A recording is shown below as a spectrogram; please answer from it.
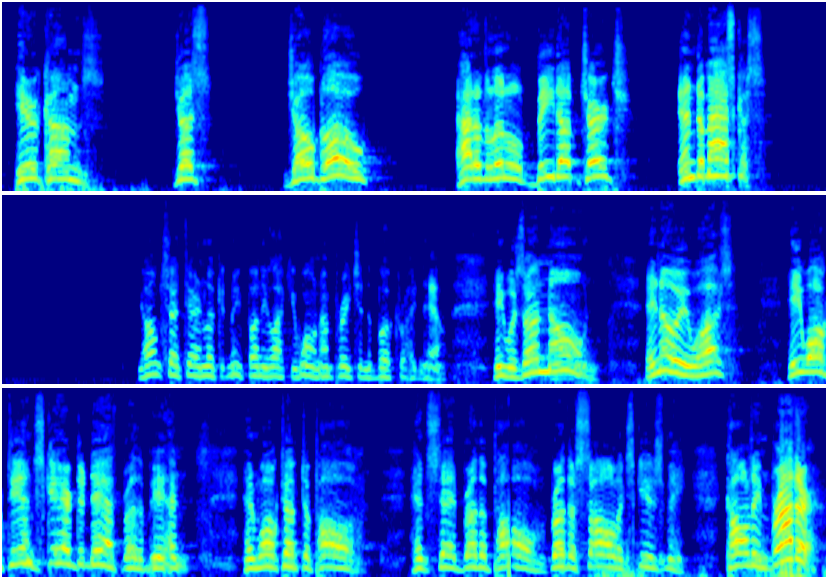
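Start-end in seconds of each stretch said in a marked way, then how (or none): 0.1-7.6 loud, high, climbing preacher's call; preaching at full force. Acted. Pastor to congregation, Joe Blow arrives, preaching full force. 13.1-24.6 loud, high, ringing sermon shout; shouted preaching. Acted. Pastor retelling Ananias to Paul, loud preaching shout.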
